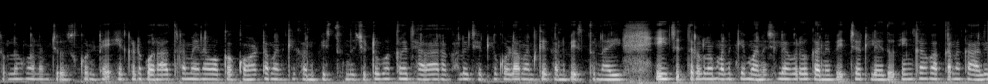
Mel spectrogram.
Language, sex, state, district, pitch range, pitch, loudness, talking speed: Telugu, female, Telangana, Nalgonda, 230-250 Hz, 240 Hz, -18 LUFS, 180 wpm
